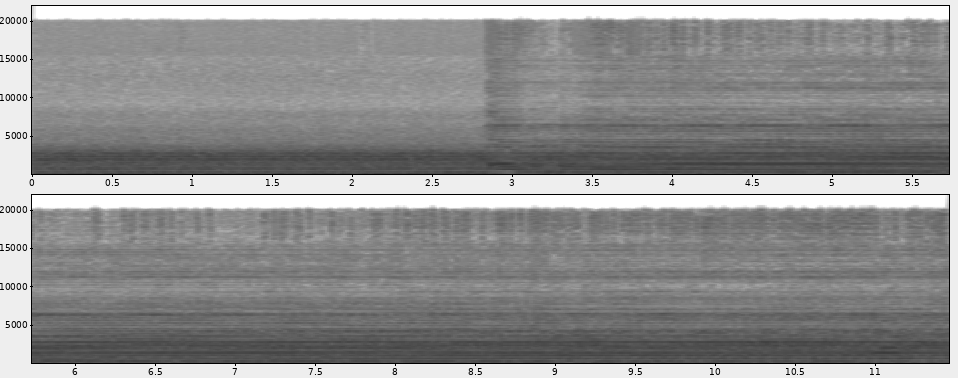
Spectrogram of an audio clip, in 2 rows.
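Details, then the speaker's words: Belt-drive table saw motor, remounted and oiled, first startup in over 10 years: comes up to speed in about a second, then steady even hum with no knocks or rattles; runs healthy. "so just plug it in turn it on see how she sounds all right how's your sound oh pretty good wind her up"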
